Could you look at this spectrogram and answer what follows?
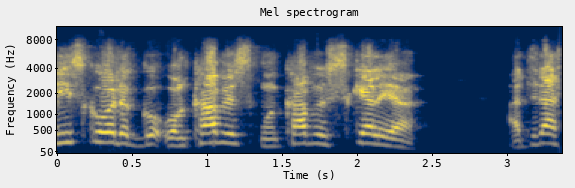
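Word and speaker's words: Kvaratskhelia: Yo, when he scored a goal, when Cavuskelia, did I say his name right? Yeah. Cavuskelia.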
